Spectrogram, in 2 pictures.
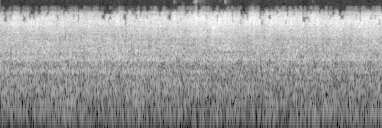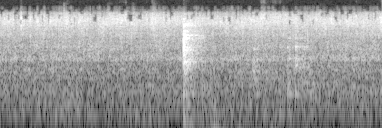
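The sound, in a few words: stirring and frying chow mein ingredients in a pan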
